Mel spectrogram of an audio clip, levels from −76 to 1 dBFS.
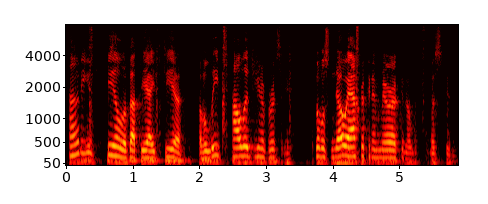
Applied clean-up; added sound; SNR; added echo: neural mask model RNNoise.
